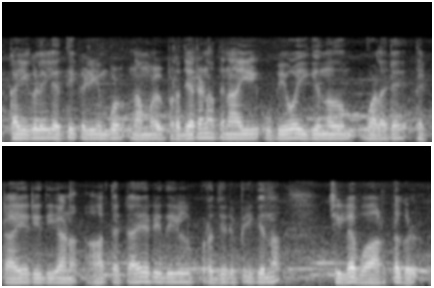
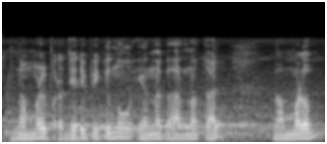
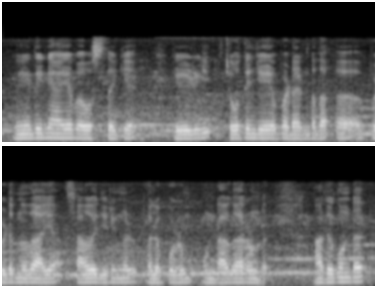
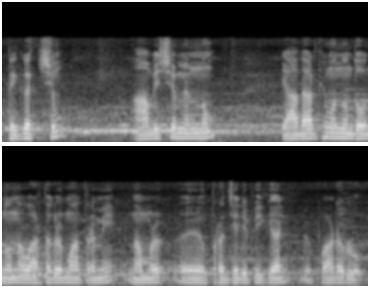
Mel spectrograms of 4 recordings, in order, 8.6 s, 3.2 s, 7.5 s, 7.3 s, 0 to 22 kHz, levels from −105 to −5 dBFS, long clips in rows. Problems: background sounds at intervals, low volume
